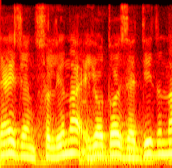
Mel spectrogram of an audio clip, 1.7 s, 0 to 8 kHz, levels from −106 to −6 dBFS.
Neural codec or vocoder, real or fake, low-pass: none; real; 7.2 kHz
